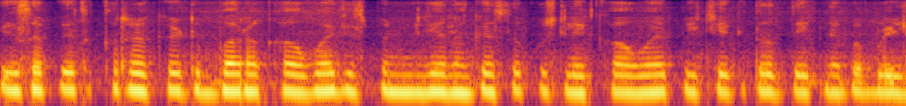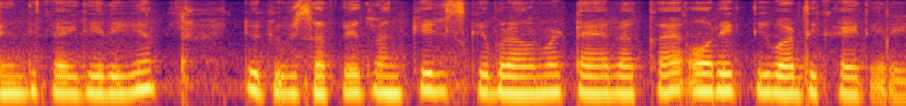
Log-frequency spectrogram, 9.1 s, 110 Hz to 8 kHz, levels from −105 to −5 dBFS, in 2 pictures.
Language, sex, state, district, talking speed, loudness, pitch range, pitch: Hindi, female, Uttar Pradesh, Budaun, 310 wpm, -18 LUFS, 190-205 Hz, 195 Hz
